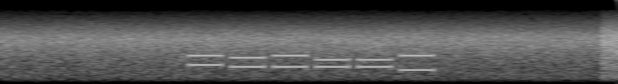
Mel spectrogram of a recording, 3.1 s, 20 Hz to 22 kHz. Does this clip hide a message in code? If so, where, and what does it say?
Yes: DTMF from 0.9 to 2.2 s, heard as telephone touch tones, dialled by machine, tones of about 170 ms, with radio hiss and a squelch burst at the end. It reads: #89773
